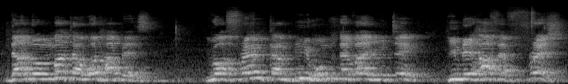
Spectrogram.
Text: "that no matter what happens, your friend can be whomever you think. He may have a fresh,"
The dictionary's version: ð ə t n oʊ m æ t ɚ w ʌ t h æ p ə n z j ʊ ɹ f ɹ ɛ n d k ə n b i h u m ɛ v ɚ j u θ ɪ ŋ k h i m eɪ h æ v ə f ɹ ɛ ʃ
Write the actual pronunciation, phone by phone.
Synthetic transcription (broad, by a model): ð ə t n oʊ m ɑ t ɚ w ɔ t h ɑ p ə n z j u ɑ f ɹ ɛ n d k ə n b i h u m ɛ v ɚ j u t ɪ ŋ k h i m eɪ h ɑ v ə f ɹ ɛ ʃ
